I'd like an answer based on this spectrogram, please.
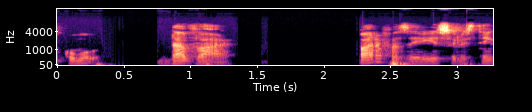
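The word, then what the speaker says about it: דָּבָר: O dages len, então, ele é utilizado com cada uma dessas letras aqui e ele somente fortalece a pronúncia da letra.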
